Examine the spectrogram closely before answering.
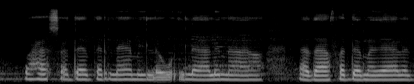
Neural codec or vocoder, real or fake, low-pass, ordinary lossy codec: none; real; none; none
